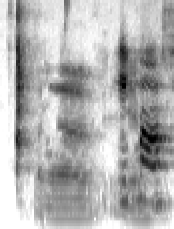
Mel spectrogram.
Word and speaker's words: Quijas: Quijas is correct, Mr.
